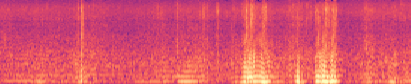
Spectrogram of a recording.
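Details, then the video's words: Inside a honey bee hive a soft, level hum runs under two loud, close buzzing bursts late on, each rising and falling in pitch as a bee moves past. "bees therapy hive natural buzzing sound"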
